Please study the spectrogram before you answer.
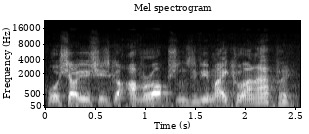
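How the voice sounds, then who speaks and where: A man's voice: medium pitch, animated, quick pace, highs cut off, close to an everyday voice. An actor playing a blunt, streetwise male friend in a radio play, sardonic and challenging in colloquial speech.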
